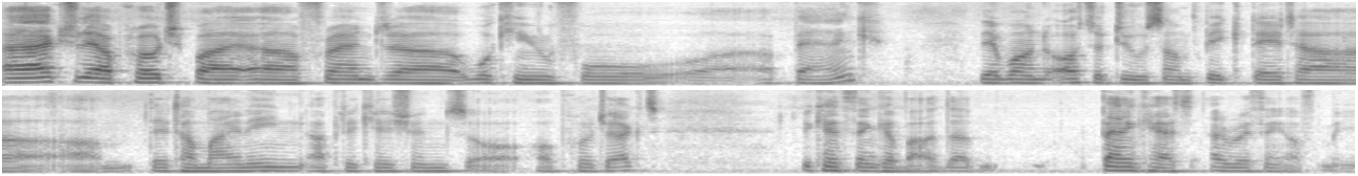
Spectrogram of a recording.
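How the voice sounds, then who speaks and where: In a Chinese accent, a man talks at a moderate pace with medium pitch. His intonation stays flat and monotone. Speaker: tech company CTO. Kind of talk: interview.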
